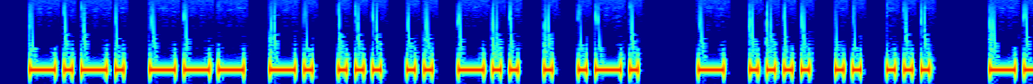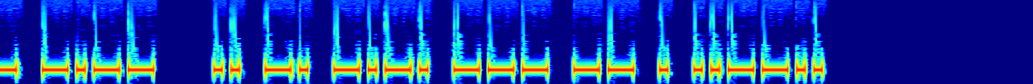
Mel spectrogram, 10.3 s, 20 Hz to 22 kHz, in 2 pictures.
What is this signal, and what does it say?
Morse code, heard as a keyed tone, about 28 wpm, 700 Hz. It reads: CONSIDER THIS MY INCOME?
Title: Sentences from Top 1000 Words - Review Part 5 - 28wpm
